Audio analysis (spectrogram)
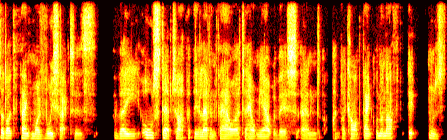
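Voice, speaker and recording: A man's voice: medium pitch, darkish tone, husky. Earnest man chatting casually to viewers. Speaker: host, fan fiction reader. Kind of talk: casual outro chat to viewers.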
